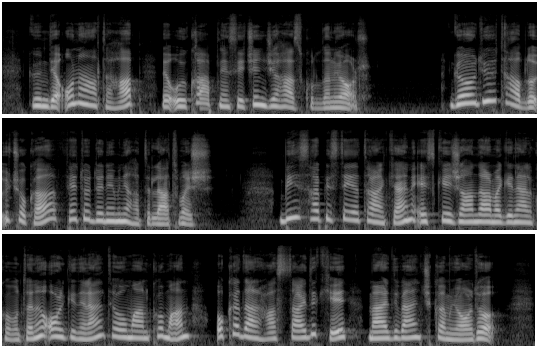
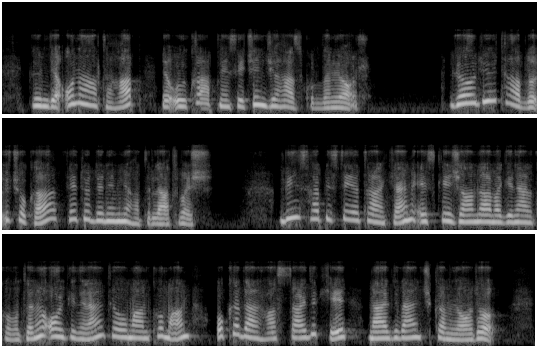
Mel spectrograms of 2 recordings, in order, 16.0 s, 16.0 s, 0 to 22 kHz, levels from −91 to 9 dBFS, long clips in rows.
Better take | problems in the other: first | garbled, watery; badly; nothing above 7.5 kHz

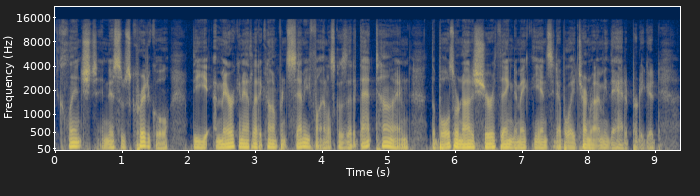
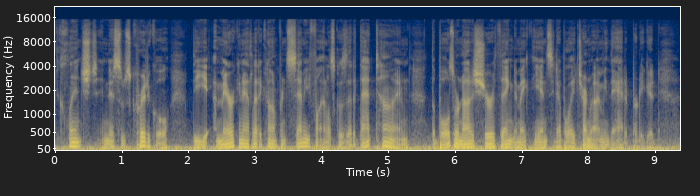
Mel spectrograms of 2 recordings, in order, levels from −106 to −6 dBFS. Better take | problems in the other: first | low rumble; faint; throughout; 25 dB below the speech

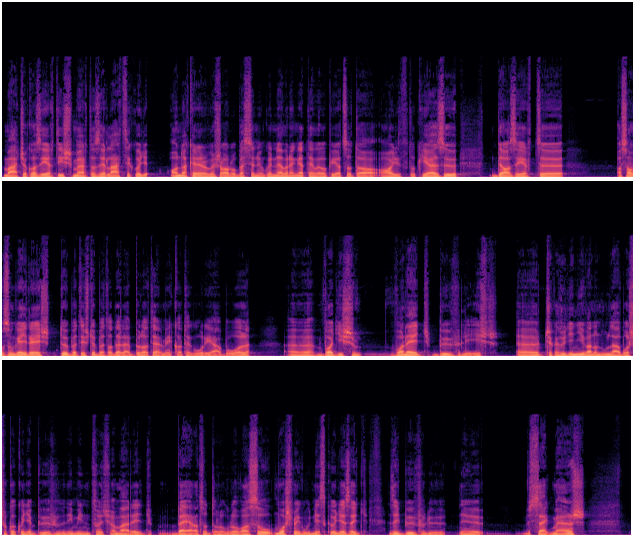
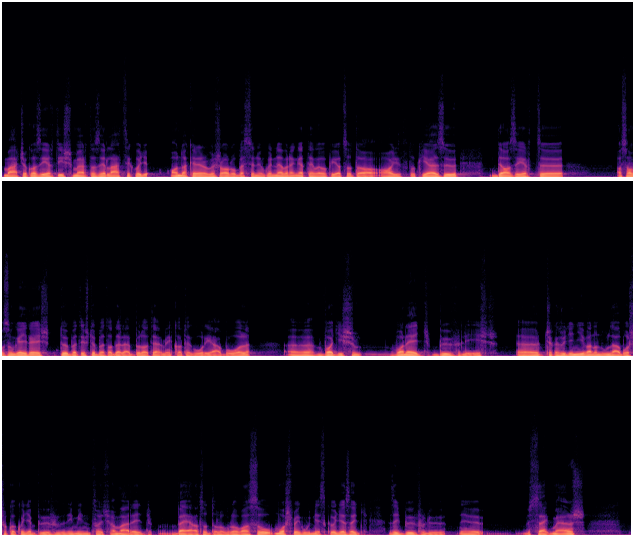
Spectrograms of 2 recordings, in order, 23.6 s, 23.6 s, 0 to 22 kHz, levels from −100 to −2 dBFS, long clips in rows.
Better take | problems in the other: first | muffled; very; fading above 1.5 kHz

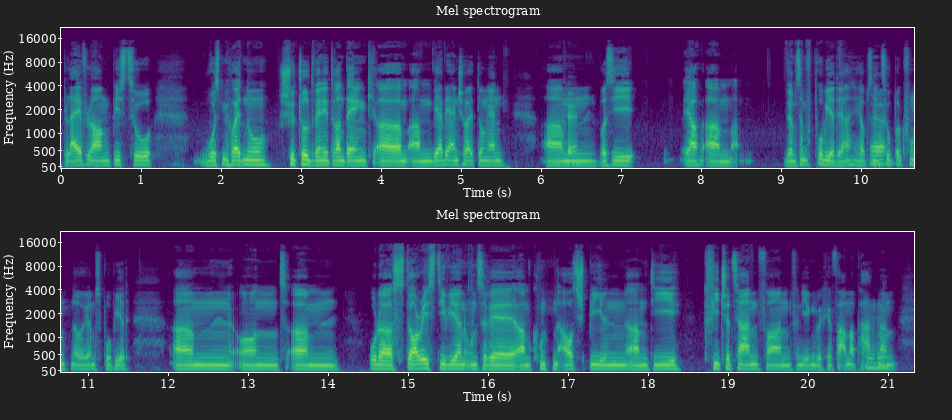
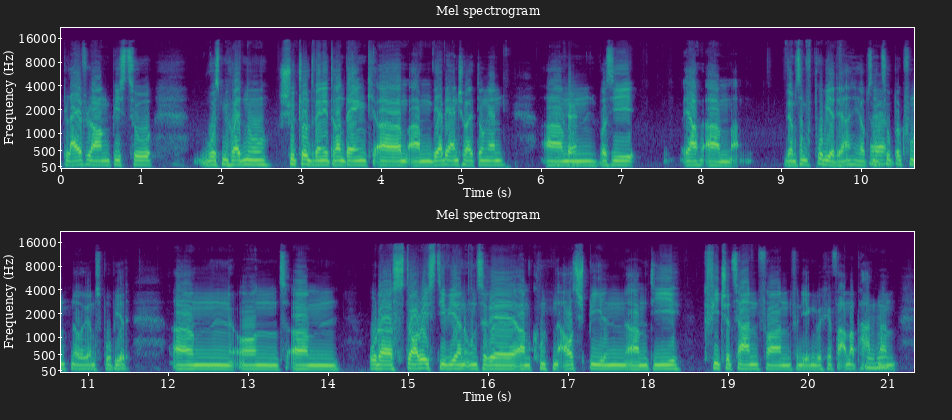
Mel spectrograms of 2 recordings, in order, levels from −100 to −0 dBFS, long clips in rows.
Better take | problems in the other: first | distortion; slight; 10 dB below the speech

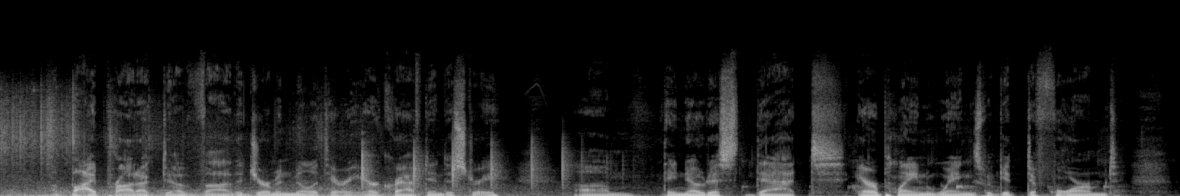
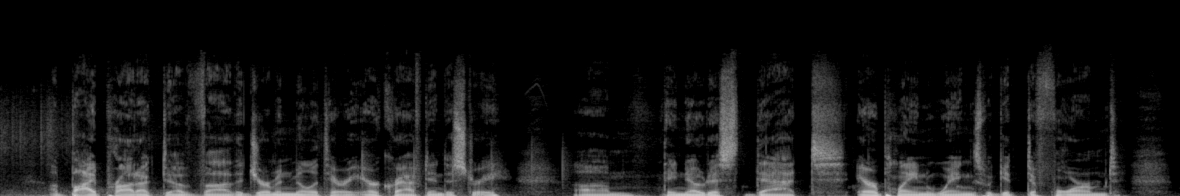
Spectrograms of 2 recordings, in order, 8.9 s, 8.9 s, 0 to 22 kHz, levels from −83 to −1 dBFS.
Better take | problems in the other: second | rain or running water; loud; throughout; 9 dB below the speech; faint in the second

